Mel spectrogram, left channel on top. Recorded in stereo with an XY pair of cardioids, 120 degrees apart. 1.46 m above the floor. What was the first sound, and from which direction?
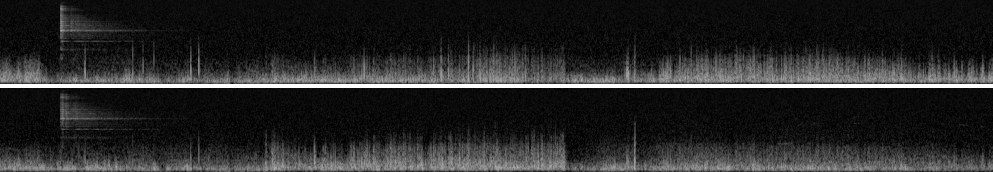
Cutlery clinking, 60° left.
